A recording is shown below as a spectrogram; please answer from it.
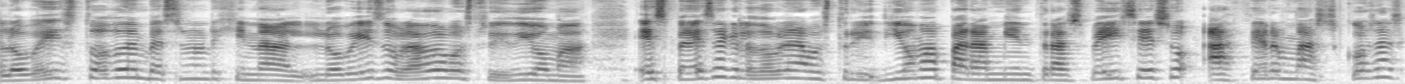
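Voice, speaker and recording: A woman with a Spain Spanish accent talks through a live podcast in a slightly high voice. She is chatty and expressive, with lively exclamations as she reads out viewer comments. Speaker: podcast host and streamer.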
